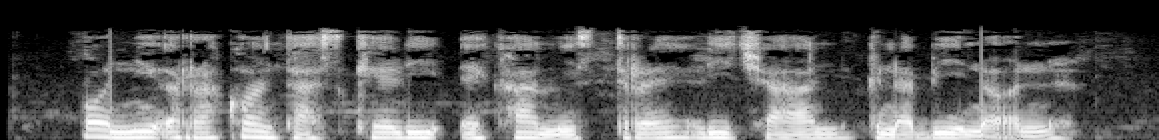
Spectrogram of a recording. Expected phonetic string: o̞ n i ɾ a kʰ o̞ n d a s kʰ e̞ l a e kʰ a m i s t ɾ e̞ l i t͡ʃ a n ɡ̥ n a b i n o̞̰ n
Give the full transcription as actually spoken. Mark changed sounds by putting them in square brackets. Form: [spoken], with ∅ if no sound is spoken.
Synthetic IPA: o̞ n i ɾ a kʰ o̞ n [t] a s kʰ e̞ l [i] e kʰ a m i s t ɾ e̞ l i t͡ʃ a n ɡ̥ n a b i n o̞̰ n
